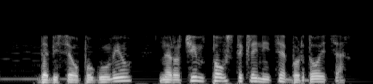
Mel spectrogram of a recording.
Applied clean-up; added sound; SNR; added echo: classical method spectral subtraction.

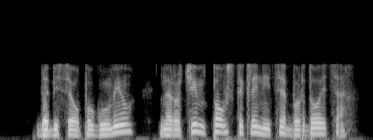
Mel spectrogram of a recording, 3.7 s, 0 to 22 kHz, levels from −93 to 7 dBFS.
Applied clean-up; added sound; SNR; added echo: neural mask model Resemble Enhance denoiser.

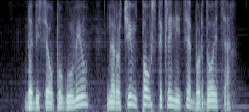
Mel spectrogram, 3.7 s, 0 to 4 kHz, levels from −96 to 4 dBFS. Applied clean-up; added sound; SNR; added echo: neural separator model SepFormer DNS4.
